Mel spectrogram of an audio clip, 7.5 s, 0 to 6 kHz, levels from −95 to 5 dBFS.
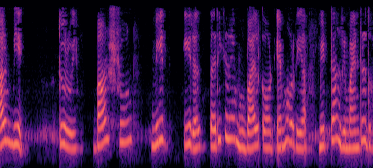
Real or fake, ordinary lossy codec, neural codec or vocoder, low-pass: fake; MP3, 32 kbps; vocoder, 22.05 kHz, 80 mel bands, HiFi-GAN; 5.4 kHz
